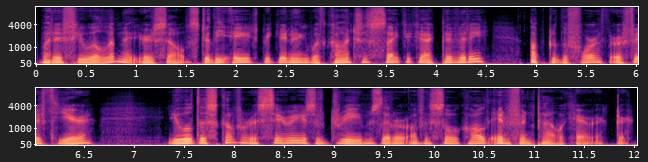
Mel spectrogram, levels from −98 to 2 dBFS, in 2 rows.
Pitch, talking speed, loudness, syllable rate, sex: 110 Hz, 175 wpm, -19 LUFS, 5.3 syllables/s, male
